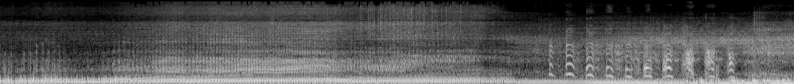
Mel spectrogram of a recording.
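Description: A 1969 hot rod Baja Bug engine runs loud and close, its steady idle rising and falling a little. The engine is running rich, with raw fuel coming out of the tailpipe. Speech comes in over the engine toward the end.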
